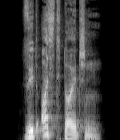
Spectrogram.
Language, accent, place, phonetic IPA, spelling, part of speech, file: German, Germany, Berlin, [ˌzyːtˈʔɔstdɔɪ̯tʃn̩], südostdeutschen, adjective, De-südostdeutschen.ogg
- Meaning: inflection of südostdeutsch: 1. strong genitive masculine/neuter singular 2. weak/mixed genitive/dative all-gender singular 3. strong/weak/mixed accusative masculine singular 4. strong dative plural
